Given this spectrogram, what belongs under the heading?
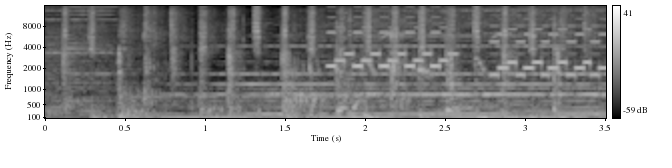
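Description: A telephone rings with an incoming call in a repeating electronic tone pattern that grows steadier, heard fairly clearly over a soft background, with no speech.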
